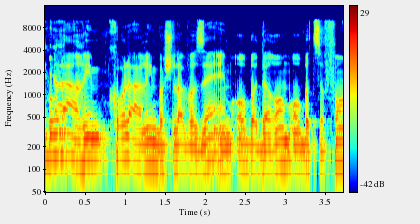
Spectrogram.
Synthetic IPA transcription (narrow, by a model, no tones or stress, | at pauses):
olaʁimkʰo̞laːʁimbaʃlavazehḛmo̞̰bad̪aʁo̞mʔo̞bat͡safo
